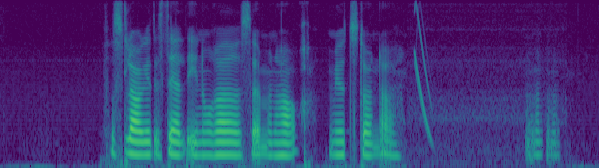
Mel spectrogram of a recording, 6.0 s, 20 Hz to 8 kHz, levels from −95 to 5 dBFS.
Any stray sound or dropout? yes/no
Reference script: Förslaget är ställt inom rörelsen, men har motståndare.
yes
